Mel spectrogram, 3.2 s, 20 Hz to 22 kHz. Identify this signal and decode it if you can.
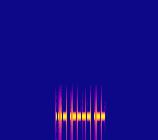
Morse code, heard as a keyed tone, about 50 wpm, 700 Hz. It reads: V1W
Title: Three Challenging Letter-Number Combinations 50wpm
